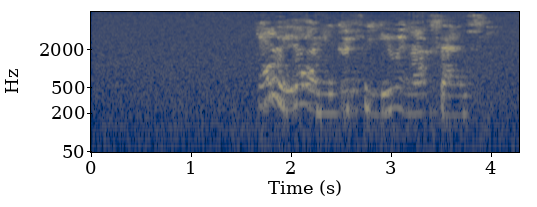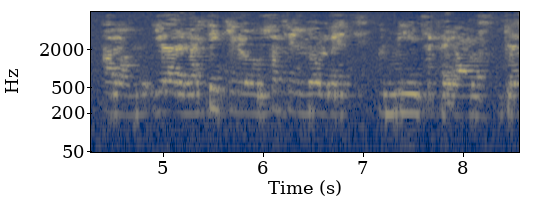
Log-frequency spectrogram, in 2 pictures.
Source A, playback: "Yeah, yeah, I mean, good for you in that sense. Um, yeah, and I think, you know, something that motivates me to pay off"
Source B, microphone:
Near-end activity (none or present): none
